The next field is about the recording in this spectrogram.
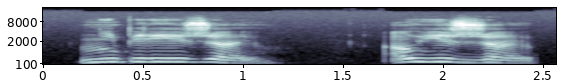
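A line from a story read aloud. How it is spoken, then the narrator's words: Grumbled. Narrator (Russian): пробурчал Андрей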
